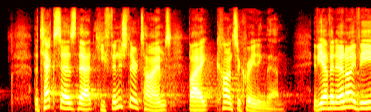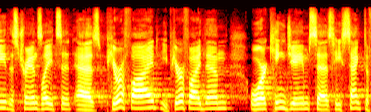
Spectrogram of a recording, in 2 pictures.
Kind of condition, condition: setting, large echoing room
